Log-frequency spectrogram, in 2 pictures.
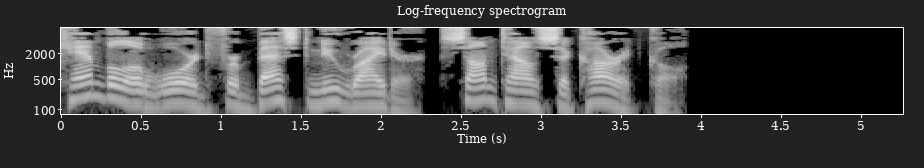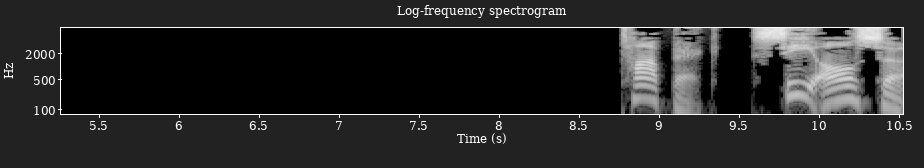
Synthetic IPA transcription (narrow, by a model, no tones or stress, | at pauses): kʰæ̃mbl̩ˠəwɔɹdfə˞bɛstⁿnʉɹaɪɾə̰˞sɑ̃mtʰãʊsɨkʰɑɹɨkʰl̩ˠ | tʰɑpɪ̰k | siɔlˠsoʊ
